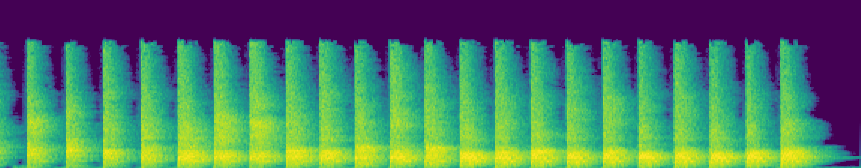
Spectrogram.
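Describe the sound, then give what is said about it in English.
One person sitting in their office claps hands to celebrate money arriving, in a quick, steady rhythm, about twenty loud, sharp claps over several seconds, with no talking. “I literally applaud. I will sit in my office and this is me.”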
